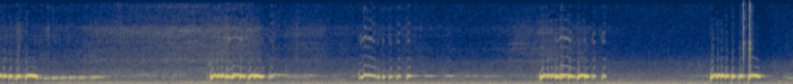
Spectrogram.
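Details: Loud calls from a local zebra dove meant to make others reply: short staccato cooing trills repeated roughly every two seconds, five phrases in all, some followed by a softer sustained note.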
